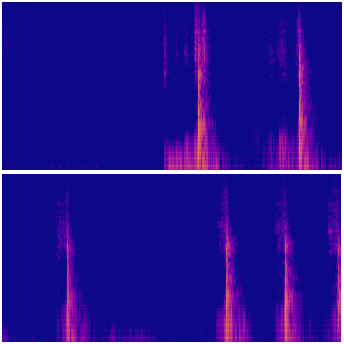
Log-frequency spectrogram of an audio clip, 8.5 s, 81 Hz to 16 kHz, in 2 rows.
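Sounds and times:
knife chopping daikon radish on a cutting board for miso soup: 2.0s - 2.7s, 3.4s - 4.0s, 5.0s - 5.3s, 7.0s - 8.4s.

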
